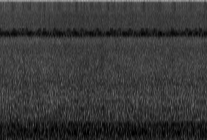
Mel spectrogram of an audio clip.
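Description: Bees hum in a continuous low, blurred buzz, as though many wings are beating at once. The drone never breaks or changes pitch, and a thin steady hiss sits high above it.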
